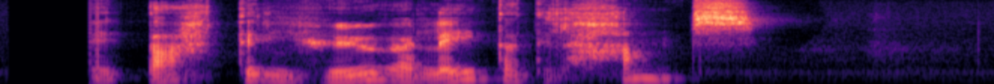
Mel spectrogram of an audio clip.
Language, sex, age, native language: Icelandic, male, 40-49, Icelandic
